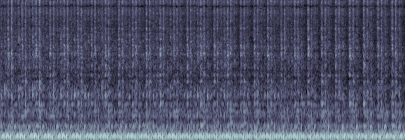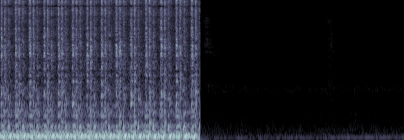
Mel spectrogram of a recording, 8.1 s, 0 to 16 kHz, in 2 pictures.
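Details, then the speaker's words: 1971 GMC truck V8 with newly installed block hugger headers: a deep, fast, uneven burble at about 3–4 pulses a second, then shutdown. It could be a dead cylinder, and the owner says the idle needs work. Rough idle. "well I got to work on the idle a little but if you're here you'd be able to hear that uh the headers definitely sound a little bit better"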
